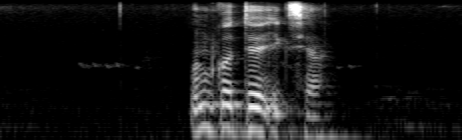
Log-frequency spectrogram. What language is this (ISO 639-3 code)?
nep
